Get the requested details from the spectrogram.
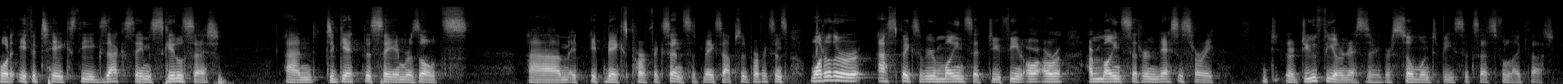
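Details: Adult male speaker; typical speech.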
